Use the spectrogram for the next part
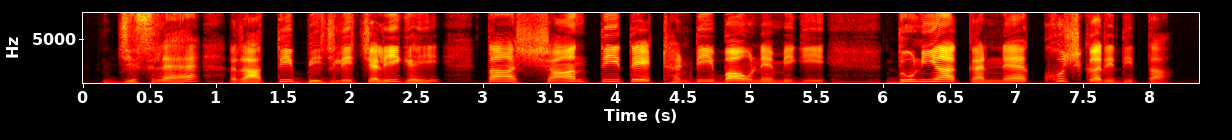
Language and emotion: Dogri, happy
